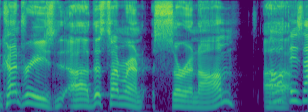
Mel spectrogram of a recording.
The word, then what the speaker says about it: Suriname: Surinom. Uh oh, is that how you say it? Surinom. Yeah, top of South America. I was calling it Suriname.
